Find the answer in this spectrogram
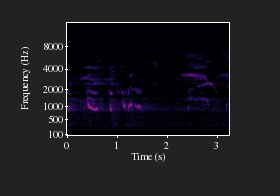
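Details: Peregrine falcon nest in Rome, nest camera, 5 May 2023, the female feeding four chicks; a loud descending squeal followed by a few short chirps, a pause, then fainter drawn-out whining calls.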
